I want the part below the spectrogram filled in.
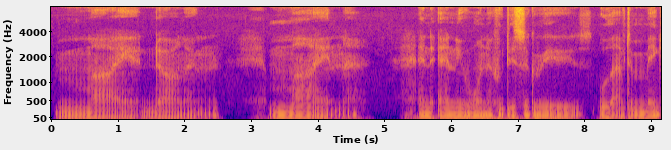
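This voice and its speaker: A man voices a doting, possessive yandere kitsune husband in an intimate romantic ASMR roleplay, using an exaggerated, very deep, gravelly, husky voice that often breaks into a whisper. He murmurs slowly, softly, and adoringly with lingering pauses, in a playful, possessive mood.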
